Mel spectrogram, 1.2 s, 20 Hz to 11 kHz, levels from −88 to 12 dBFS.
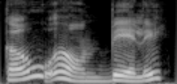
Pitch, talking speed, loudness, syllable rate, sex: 205 Hz, 150 wpm, -14 LUFS, 3.5 syllables/s, female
